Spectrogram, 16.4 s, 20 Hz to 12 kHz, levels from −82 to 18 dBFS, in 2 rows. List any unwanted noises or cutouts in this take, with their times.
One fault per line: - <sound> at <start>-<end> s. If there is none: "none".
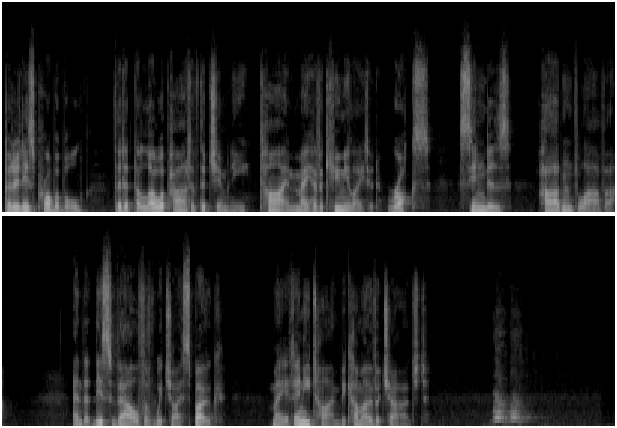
- bark at 14.6-16.0 s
